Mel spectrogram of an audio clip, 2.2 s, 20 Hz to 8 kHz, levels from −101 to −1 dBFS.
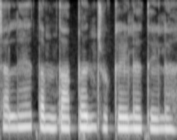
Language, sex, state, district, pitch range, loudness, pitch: Wancho, female, Arunachal Pradesh, Longding, 195-210 Hz, -16 LUFS, 195 Hz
